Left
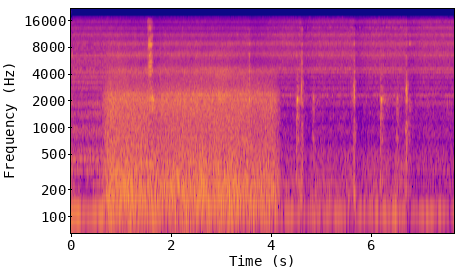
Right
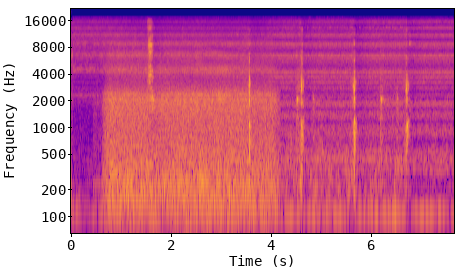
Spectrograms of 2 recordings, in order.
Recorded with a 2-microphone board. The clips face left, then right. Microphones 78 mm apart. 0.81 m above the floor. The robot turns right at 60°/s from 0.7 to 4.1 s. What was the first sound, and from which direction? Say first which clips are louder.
A drone: left 11 dB; 90° left.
